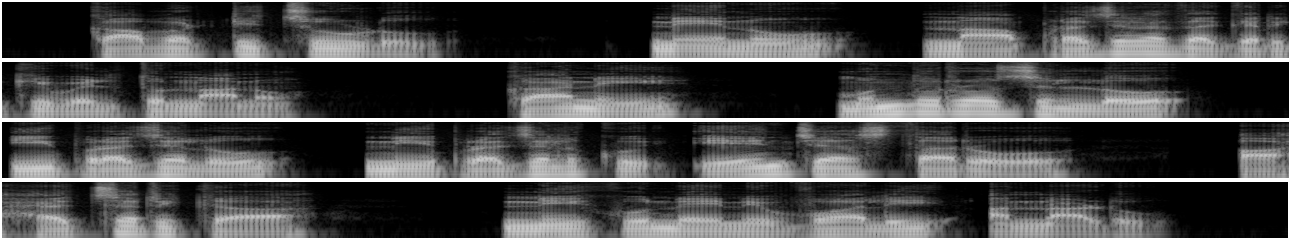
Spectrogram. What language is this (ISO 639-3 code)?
tel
